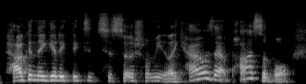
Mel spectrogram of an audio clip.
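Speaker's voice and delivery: mildly mock a baffled parent; disbelieving parents. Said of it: "some parents are like".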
